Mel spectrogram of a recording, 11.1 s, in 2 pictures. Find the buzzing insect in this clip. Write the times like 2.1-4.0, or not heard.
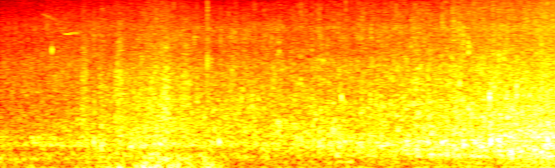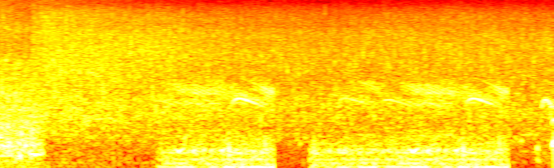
0.0-2.4.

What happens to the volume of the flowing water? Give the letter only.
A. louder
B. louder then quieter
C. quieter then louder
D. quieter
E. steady
B.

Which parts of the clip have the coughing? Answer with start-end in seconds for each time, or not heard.
not heard.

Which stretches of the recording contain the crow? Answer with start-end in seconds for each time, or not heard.
7.1-11.0.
